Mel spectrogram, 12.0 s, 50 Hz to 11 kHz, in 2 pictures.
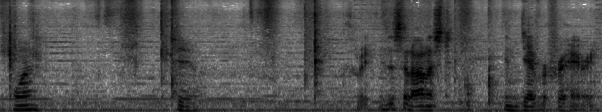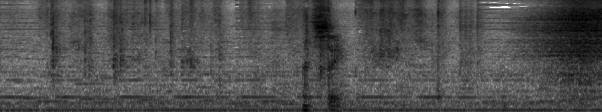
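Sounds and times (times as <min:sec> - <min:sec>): soft background music: 0:00.0 - 0:12.0
cards clicking: 0:06.5 - 0:08.3.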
